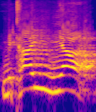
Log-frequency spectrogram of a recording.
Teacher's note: इस आ की ध्वनि को ही यहां पर अनुनासिकता का चिन्ह होने के कारण नाक के सहयोग से बोलना है, इसके पीछे कोई ध्वनि नहीं आनी चाहिए।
